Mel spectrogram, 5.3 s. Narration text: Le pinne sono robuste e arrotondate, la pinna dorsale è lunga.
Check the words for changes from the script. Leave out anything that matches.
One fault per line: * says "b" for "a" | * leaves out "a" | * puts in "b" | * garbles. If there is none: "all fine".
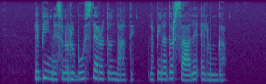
all fine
